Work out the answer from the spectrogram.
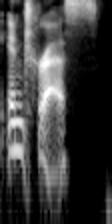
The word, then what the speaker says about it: interest: When we say it, interest, it tends to be 2 syllables.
